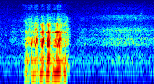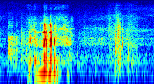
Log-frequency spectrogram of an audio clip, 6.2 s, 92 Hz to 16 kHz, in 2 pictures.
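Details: Adult woman snoring: loud rattling snores on the in-breaths with quieter out-breaths between, about 20 breaths a minute; ordinary snoring.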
